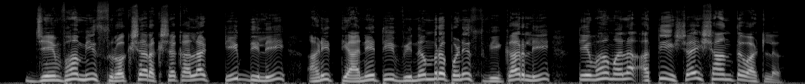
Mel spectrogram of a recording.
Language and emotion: Marathi, happy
